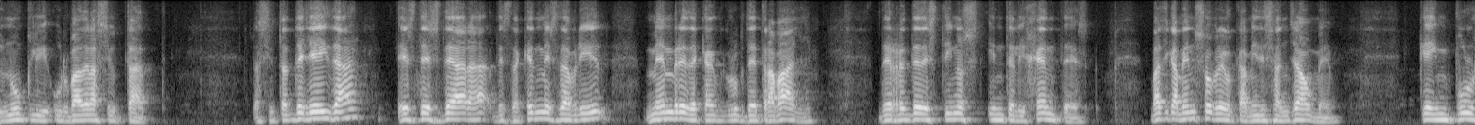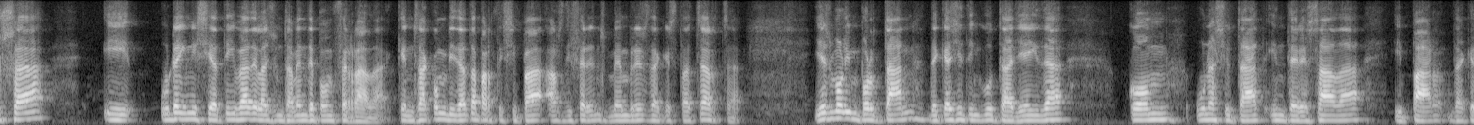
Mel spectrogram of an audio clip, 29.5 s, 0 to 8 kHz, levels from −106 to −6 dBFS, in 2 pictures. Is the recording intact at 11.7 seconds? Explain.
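Yes, the audio is intact at 11.7 seconds, with only the ordinary band limit of the G.722 call path, which leaves nothing above 8 kHz.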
